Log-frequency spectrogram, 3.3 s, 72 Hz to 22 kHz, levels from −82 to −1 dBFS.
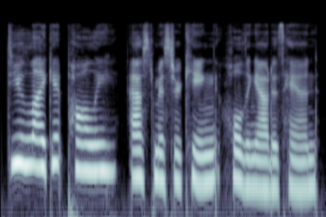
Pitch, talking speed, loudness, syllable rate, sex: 215 Hz, 220 wpm, -17 LUFS, 5.0 syllables/s, female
